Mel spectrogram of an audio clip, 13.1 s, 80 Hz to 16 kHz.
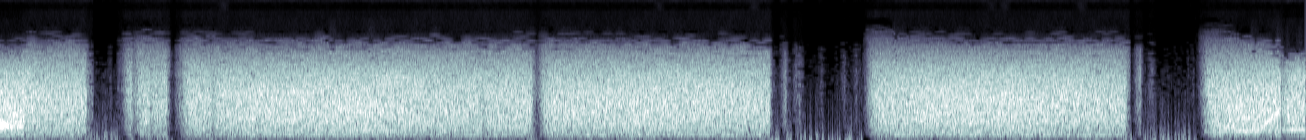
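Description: CB radio receiver hiss on channel 28 during skip, a steady rush of static between voice transmissions. It cuts out abruptly a couple of times near the start, again for about a second near the eight-second mark, and once more just before the end.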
